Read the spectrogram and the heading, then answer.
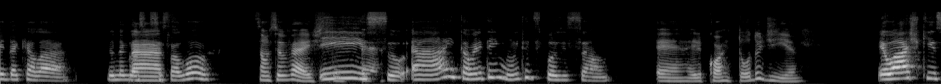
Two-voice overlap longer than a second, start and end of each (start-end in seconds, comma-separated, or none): none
